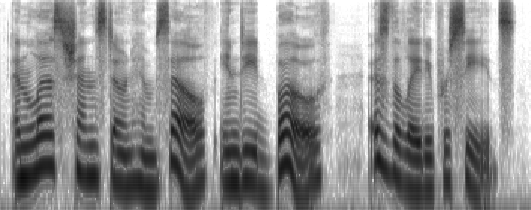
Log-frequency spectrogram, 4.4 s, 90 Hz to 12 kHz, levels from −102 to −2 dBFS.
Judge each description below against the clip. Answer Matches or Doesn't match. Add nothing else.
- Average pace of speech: Doesn't match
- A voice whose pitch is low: Doesn't match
